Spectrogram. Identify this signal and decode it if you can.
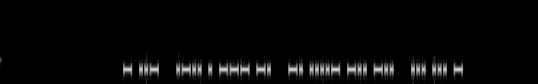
Morse code, heard as a keyed tone, about 43 wpm, 700 Hz. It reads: TU LEON N4DD SST
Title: K1USN SST QSO Practice - 45wpm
